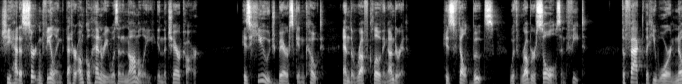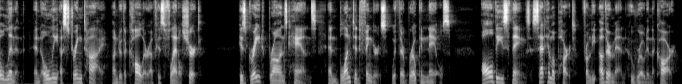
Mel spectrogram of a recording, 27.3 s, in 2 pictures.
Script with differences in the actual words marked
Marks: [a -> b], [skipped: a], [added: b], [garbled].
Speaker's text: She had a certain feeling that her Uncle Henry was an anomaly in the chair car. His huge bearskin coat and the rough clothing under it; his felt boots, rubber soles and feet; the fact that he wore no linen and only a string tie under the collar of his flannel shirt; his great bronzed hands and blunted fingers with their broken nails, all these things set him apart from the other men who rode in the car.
She had a certain feeling that her Uncle Henry was an anomaly in the chair car. His huge bearskin coat and the rough clothing under it; his felt boots, [added: with] rubber soles and feet; the fact that he wore no linen and only a string tie under the collar of his flannel shirt; his great bronzed hands and blunted fingers with their broken nails, all these things set him apart from the other men who rode in the car.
